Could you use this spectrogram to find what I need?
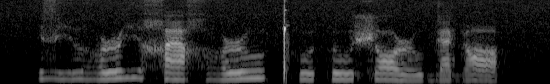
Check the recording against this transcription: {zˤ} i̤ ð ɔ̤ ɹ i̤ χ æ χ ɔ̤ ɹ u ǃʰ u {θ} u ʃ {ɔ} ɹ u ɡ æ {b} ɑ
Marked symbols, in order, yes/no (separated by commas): no, yes, yes, no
